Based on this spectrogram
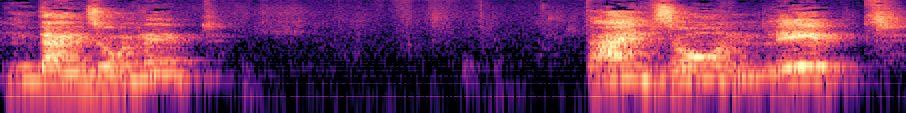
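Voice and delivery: slow, rising, weighted words; slow emphasis. Shown as a demonstration. Preacher repeating the healing word slowly with emphasis. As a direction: let each word land. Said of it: "repeated proclamation".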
